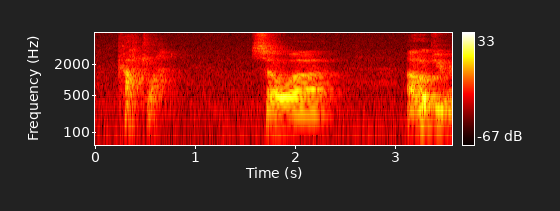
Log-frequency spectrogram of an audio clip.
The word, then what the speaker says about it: Katla: good news is that it's easy to pronounce it's cut katla almost like a a kettle catla so uh I hope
